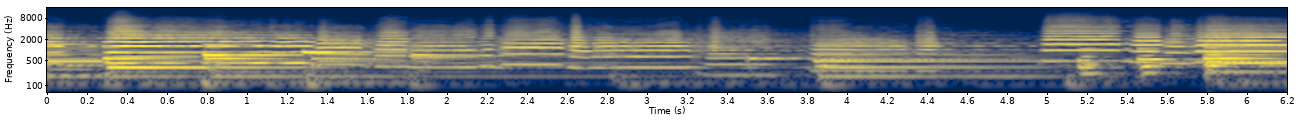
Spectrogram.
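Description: Instrumental smooth jazz: a lead wind instrument plays a phrase of quick notes over accompaniment, easing off briefly about five seconds in.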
